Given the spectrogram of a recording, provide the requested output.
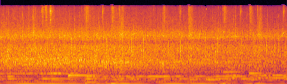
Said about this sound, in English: You were just dazed by the crowd. You were the thunderous applause. It could gobsmack anyone.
